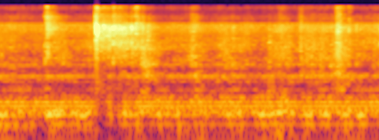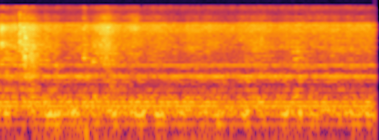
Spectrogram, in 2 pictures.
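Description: Handling noises from unpacking a stainless aftermarket motorcycle exhaust muffler: a sudden loud rustle of the foam packaging about a second in, then a few light knocks and scrapes as the muffler is lifted out and turned in the hands.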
